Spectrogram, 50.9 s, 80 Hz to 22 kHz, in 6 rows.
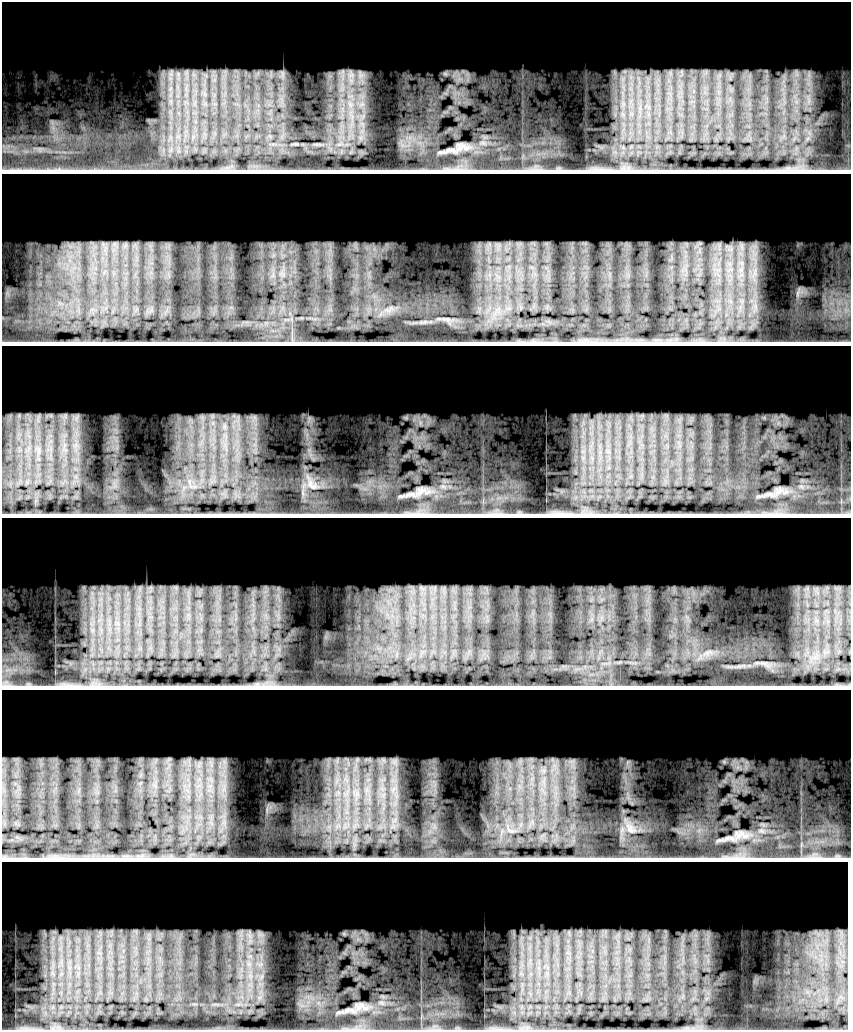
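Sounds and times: bird rasping churr: 0:06.0 - 0:08.1, 0:08.7 - 0:12.3, 0:13.0 - 0:16.1, 0:17.0 - 0:20.3, 0:22.6 - 0:25.1, 0:26.2 - 0:28.3, 0:28.9 - 0:32.5, 0:37.1 - 0:40.4, 0:42.6 - 0:46.6, 0:47.5 - 0:50.9.

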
